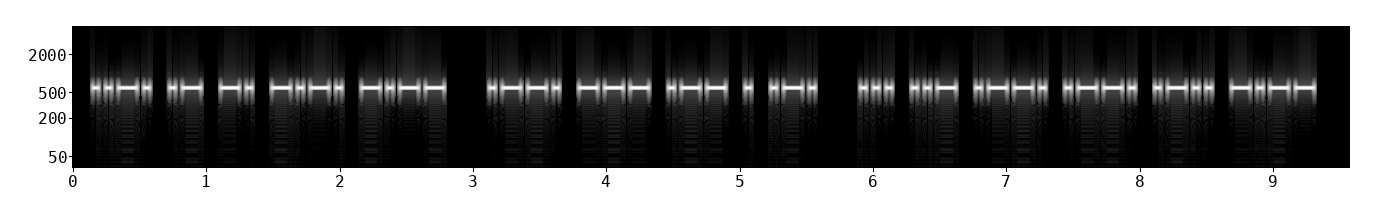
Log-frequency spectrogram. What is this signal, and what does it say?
Morse code, heard as a keyed tone, about 25 wpm, 600 Hz. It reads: FANCY POWER SUPPLY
